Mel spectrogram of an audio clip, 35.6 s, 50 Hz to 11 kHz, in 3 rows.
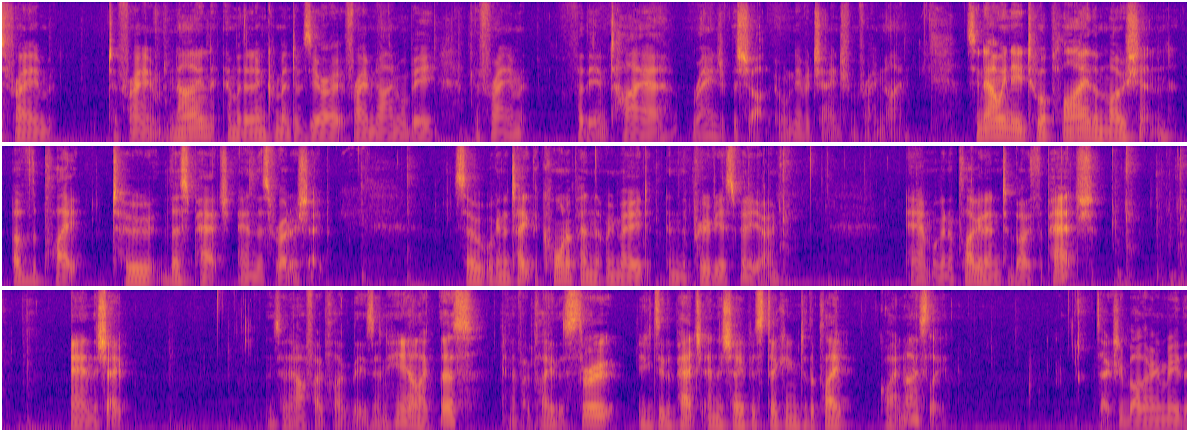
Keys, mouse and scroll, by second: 0.5 click, 1.4 9, 2.0 click, 4.3 click, 4.5 1, 5.4 click, 9.4 click, 9.4 scroll, 11.5 click, 14.5 middle click, 15.6 click, 16.0 click, 16.0 middle click, 16.4 middle click, 16.8 middle click, 17.9 click, 18.6 ctrl+c, 18.9 middle click, 19.3 click, 19.4 ctrl+v, 20.6 click, 20.6 middle click, 21.1 click, 21.9 click, 22.3 click, 22.9 ctrl+c, 23.5 ctrl+v, 23.5 ctrl+click, 24.1 scroll, 24.3 click, 24.9 click, 25.4 click, 26.3 click, 27.2 click, 28.2 click, 28.8 click, 29.0 1, 29.8 click, 34.4 click.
